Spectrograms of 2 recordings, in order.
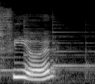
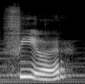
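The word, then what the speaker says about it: vier: of this word is fear as the alphabet V of English is foul in German it is pronounced as F alphabet V is pronounced as F so it becomes fear films x/z bin at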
